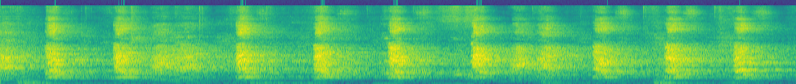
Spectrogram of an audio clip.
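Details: A Rottweiler in India snarls, growls and barks in harsh, rough bursts, aggressively guarding its food and warning others away.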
